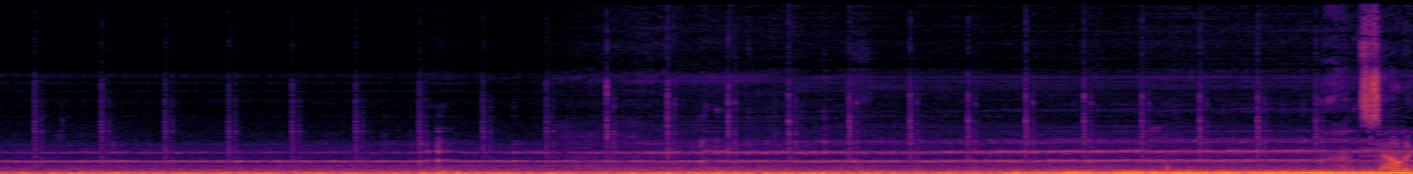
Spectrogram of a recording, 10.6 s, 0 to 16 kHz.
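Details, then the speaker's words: Chinese diesel parking heater, run without its exhaust fitted after an E-8 error repair: a steady fan hum with a high whine and a regular fuel pump tick about three times a second, combustion rumble building as ignition takes and smoke clears. Normal combustion and blower operation. "yeah we got a little bit of smoke starting now that we got ignition most of our Smoke's going away and uh we got blower"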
